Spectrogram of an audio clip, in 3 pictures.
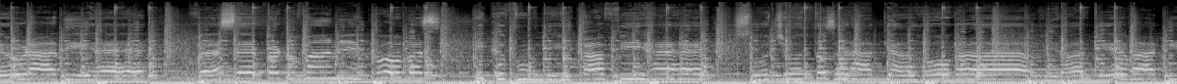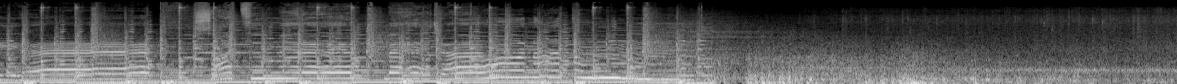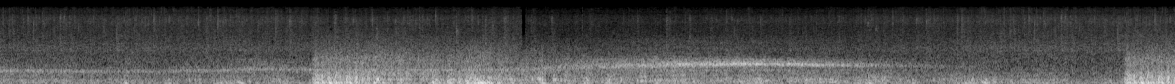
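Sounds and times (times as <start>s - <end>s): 
steady heavy rain: 0.0s - 35.2s
deep rolling thunder: 18.9s - 35.2s
faint whistling wind: 18.9s - 35.2s.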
